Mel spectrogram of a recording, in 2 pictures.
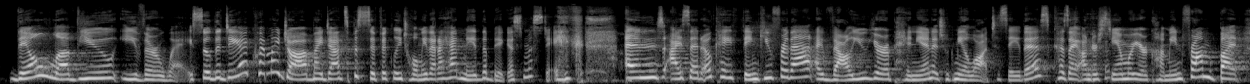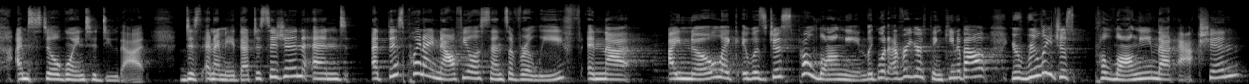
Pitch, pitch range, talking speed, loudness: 260 Hz, 230-310 Hz, 225 wpm, -18 LUFS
